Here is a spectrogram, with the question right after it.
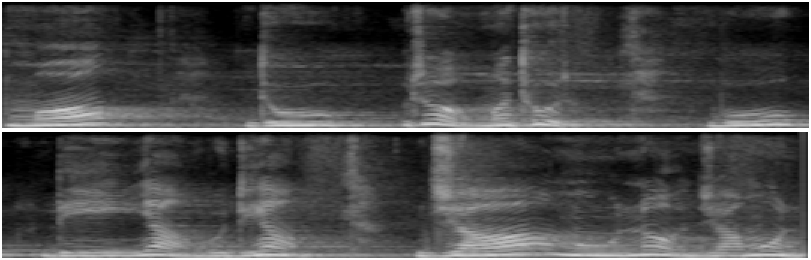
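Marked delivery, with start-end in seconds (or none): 0.1-2.3 म, धु, र with long pauses between sounds; syllable by syllable. Shown as a demonstration. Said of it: "sound pronounce करके देख लीजिए". 3.6-4.9 बुढ़िया very slow in separate pieces; syllable by syllable. Shown as a demonstration. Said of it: "sound pronounce करके देख लीजिए". 6.2-7.6 जामुन very slow, each sound held; syllable by syllable. Shown as a demonstration. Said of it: "sound pronounce करके देख लीजिए".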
